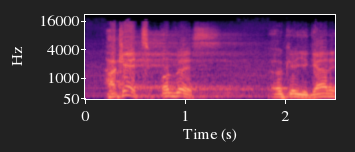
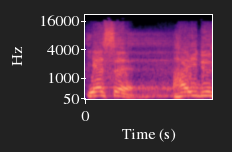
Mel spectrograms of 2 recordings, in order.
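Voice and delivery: normal talking voice

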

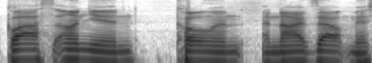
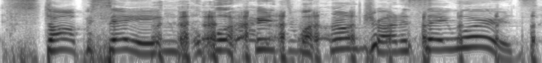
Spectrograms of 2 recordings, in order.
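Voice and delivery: high, slow laughing complaint; 11 semitones higher, slower than usual. Real, not acted. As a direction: laugh through the scolding.

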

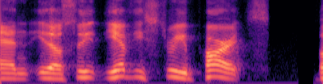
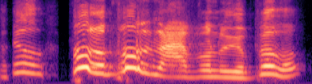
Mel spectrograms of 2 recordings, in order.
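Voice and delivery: higher, louder comic celebrity voice; Bill Cosby; 10 semitones higher, 8 dB louder than usual. Retold or imitated. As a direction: ham up a famous comedian. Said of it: "Bill Cosby".

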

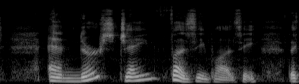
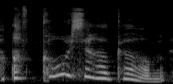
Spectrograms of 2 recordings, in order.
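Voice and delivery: high-pitched eager cricket voice; cricket character; 11 semitones higher than usual. A narrator's reading. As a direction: accept as a jolly little cricket, pitched up. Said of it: "said the cricket".

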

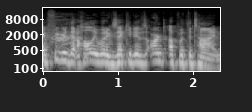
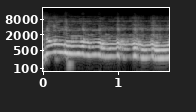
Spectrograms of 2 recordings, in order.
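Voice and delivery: put-on high wailing toddler no; baby tantrum cry; 12 semitones higher than usual. Westmore stomping in the office, toddler wail.

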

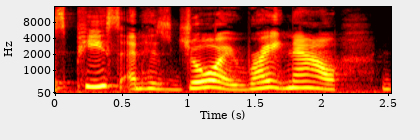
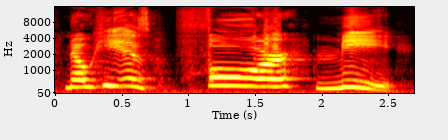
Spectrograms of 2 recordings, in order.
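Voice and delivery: for leaned on, slow and louder; stress on FOR; 2 semitones higher, 5 dB louder, slower than usual. Shown as a demonstration. Preacher insisting, stressing for. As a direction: press the word for firmly. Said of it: "The next one is the word for".

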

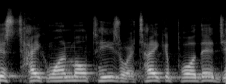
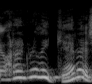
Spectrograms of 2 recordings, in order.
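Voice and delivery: higher, softer imitated wife; puzzled wife; 7 semitones higher, 6 dB quieter than usual. Wife's puzzled reply, retold.

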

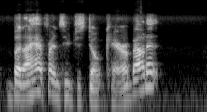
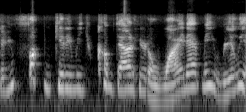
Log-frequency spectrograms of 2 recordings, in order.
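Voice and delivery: exasperated disbelief; 11 semitones higher than usual. Retold or imitated. His exasperated reply to whining dragon.

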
